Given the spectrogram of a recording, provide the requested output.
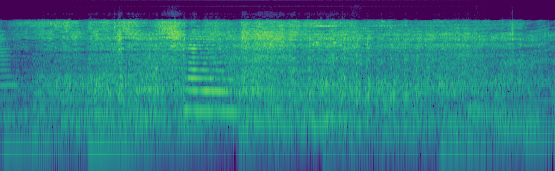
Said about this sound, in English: Oh yes, it is a train. And name of this train is Good Morning Train. This good morning train has come to say hello to you all.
